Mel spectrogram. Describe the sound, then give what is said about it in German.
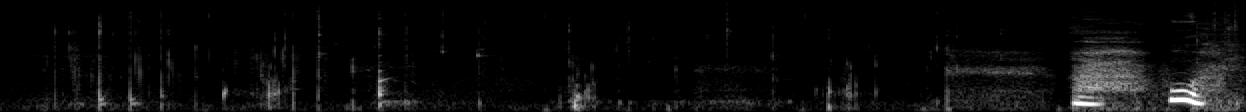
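A person takes a sip of a drink: quiet, scattered talk gives way near the end to a short, wet slurp and swallow that stands out louder than the speech. “Ich muss mal einen Schluck trinken. Wir alle natürlich.”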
